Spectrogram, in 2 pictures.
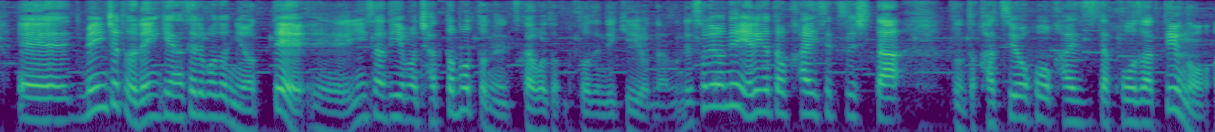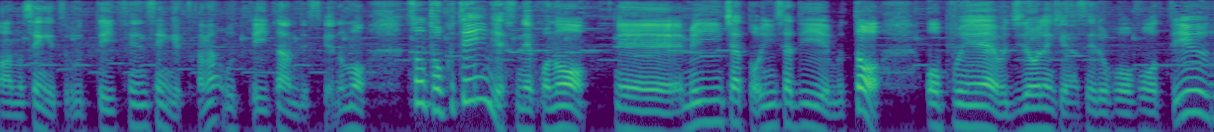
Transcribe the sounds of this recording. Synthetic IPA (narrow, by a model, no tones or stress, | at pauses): eːme̞ɲ̟ĩɲt͡ɕat̪ot̪oɾẽ̞ŋkeːsase̞ɾɯko̞t̪o̞ɲ̟ijo̞t̪ːe̞ĩɰ̃st̪ad̪iemɯ̟ot͡ɕat̪ːo̞bo̞t̪ːonit͡sɨ̥kaɯ̟ko̞t̪oaot̪oːze̞nd̪e̞kʲiɾɯjo̞ːɲ̟inaɾɯ̟nod̪eso̞ɾe̞one̞jaɾʲikat̪ao̞kʰaise̞t͡sɨɕi̥t̪a | ont̪okʰat͡sɨjo̞ːho̞ːkʰaiset͡sɨɕit̪ako̞ːzat̪ːe̞iɯ̟noo̰ʔano̞sẽ̞ŋɡe̞t͡sɨɯt̪ːe̞isẽsẽ̞ŋɡe̞t͡sɨ̥kanaɯ̟t̪ːe̞it̪ãnd̪e̞sɨ̥keed̪o̞mo̞sonot̪o̞kɯ̟t̪e̞ːɲ̟id̪esɨne̞ko̞no̞ | eːme̞ɲĩɲt͡ɕat̪ːo̞ĩst̪ad̪ʲiemɯ̟t̪o̞ | oːpɯ̟̃ɰ̃eaod͡ʑid̪o̞ːɾeŋke̞ːsase̞ɾɯ̟ɦo̞ːɦo̞ːt̪ːe̞jɯ̟ː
